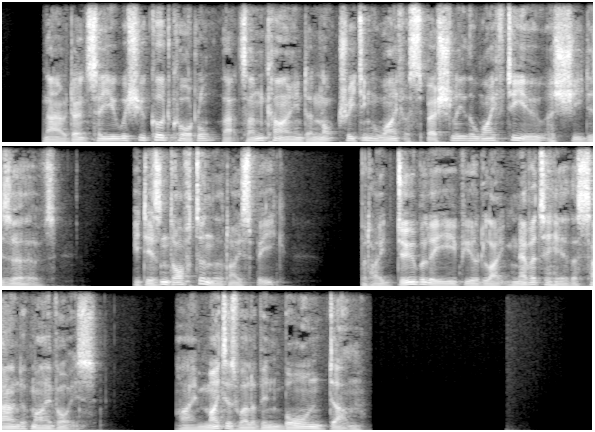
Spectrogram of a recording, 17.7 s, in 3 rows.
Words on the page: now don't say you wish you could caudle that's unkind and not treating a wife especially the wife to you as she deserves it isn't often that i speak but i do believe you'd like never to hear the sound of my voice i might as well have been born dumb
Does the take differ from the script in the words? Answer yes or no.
no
